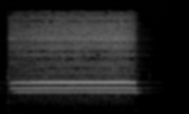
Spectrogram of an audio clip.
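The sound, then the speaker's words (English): A single steady, breathy steam-style whistle from a model train engine, a bright tone with airy hiss, holding for about a second before cutting off abruptly. “Trevor drops the knife on the floor at the sight of Joe hanging from the rafters with one of the model train engines shoved into his mouth and is still whistling.”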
